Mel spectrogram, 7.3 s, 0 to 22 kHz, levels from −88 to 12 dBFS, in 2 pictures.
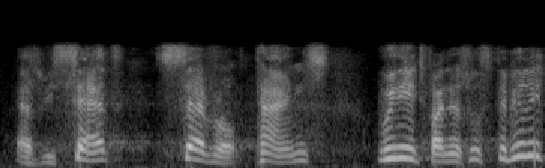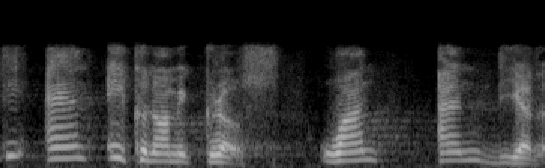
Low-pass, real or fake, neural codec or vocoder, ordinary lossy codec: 7.2 kHz; real; none; Opus, 16 kbps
